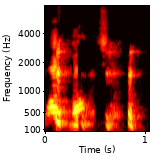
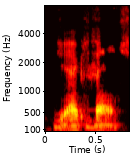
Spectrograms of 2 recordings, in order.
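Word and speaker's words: Jack Bech: No, Jack. It's Besh. Jack Besh. Jack Besh is how you say it.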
